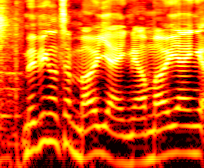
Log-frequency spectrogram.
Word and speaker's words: Mojang: moving on to moyang now Mo Yang I'm actually pretty sure I'm pronouncing that correctly I don't think it's Mojang I think it's Mo Yang I'm at the moyang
